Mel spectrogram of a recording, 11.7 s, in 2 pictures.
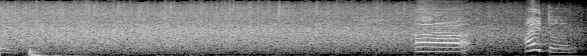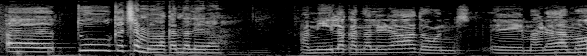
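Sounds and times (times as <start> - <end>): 
audience applause: 0.0 - 5.9
speech: 4.2 - 8.2, 8.9 - 11.7.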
